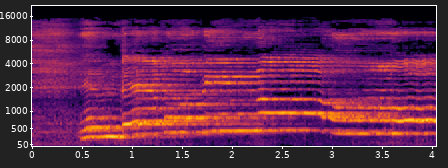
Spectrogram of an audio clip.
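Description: Female lead singer's voice singing live into a handheld microphone: after a brief pause, she comes in about half a second in, slides up into a phrase and holds long sustained notes.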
